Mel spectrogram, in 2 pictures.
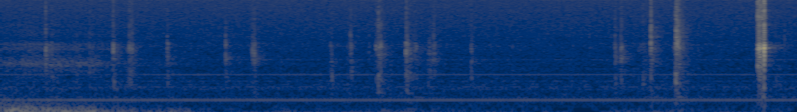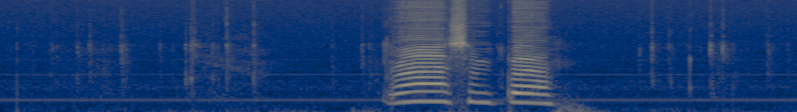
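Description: Scattered computer keyboard keystrokes during a Minecraft session, soft and sparse, with a short burst of bright game tones near the end and a few brief spoken words.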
